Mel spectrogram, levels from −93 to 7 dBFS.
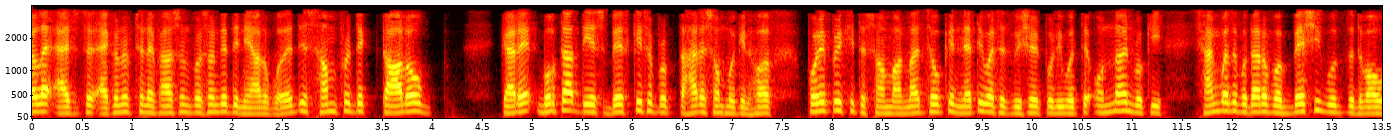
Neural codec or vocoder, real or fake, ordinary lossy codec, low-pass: codec, 16 kHz, 0.2 kbps, FocalCodec; fake; MP3, 24 kbps; 3.6 kHz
